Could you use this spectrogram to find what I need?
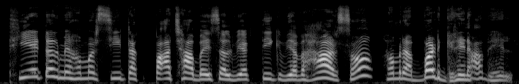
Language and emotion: Maithili, disgusted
